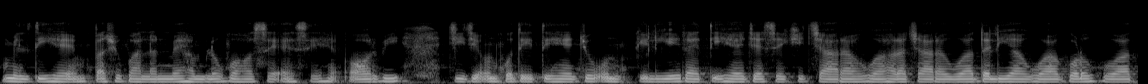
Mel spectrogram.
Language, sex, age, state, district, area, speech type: Hindi, female, 45-60, Rajasthan, Jaipur, urban, spontaneous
